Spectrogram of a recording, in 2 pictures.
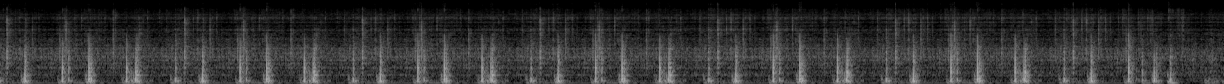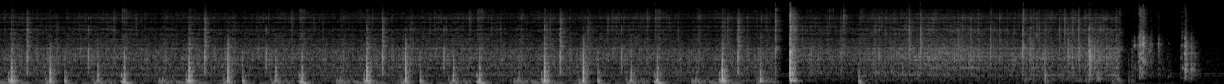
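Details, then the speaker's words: Accentuated second heart sound over the aorta in hypertensive disease, from a 1963 Soviet auscultation teaching record: regular paired heart sounds with a loud, sharp second sound. "усиление или акцент второго тона над аортой наблюдается при гипертонической болезни"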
